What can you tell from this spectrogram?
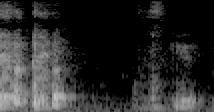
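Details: Adult sick with a cold-like illness with voice loss and loss of taste and smell: a quick run of three short coughs followed by a quiet murmured word; coughing fit.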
